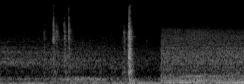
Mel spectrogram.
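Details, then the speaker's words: 2002 Ford Transit Millennium: on turning the key the starter clicks a few times but the engine does not crank, then a steady low hum. Cause not confirmed here; it later started after a relay was pulled during fuse checks. "Ford Transit 2002 года Миллениум открываешь стартер Валя щелкает мотор не крутит"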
